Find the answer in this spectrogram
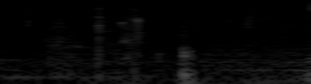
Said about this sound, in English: Let me get a sip of water, and then we'll go ahead and talk about some of this shit, man.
